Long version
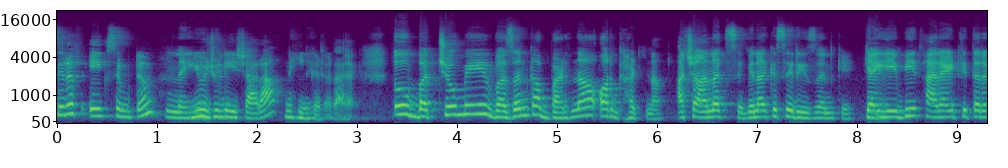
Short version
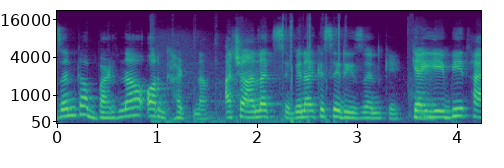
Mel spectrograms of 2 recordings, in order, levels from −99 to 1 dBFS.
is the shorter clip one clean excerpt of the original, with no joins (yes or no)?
yes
